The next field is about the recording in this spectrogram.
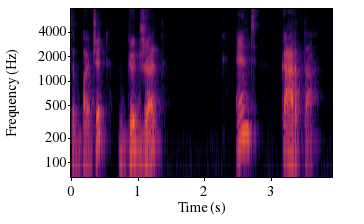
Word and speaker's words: карта: Card is карта, we have the I at the end, карта.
